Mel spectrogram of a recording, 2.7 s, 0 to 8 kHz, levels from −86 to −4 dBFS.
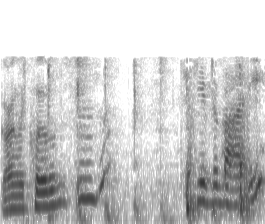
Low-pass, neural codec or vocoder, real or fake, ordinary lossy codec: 7.2 kHz; vocoder, 22.05 kHz, 80 mel bands, WaveNeXt; fake; AAC, 16 kbps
